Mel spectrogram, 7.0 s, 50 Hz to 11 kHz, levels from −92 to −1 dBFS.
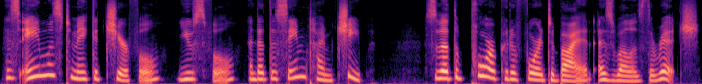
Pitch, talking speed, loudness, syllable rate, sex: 260 Hz, 240 wpm, -21 LUFS, 5.3 syllables/s, female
